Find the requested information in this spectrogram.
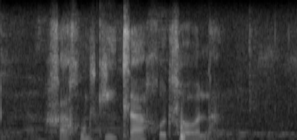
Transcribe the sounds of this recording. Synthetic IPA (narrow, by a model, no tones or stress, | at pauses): χaχʊkʼit͡ɬʼaχʊt͡ɬʰɔːla̰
